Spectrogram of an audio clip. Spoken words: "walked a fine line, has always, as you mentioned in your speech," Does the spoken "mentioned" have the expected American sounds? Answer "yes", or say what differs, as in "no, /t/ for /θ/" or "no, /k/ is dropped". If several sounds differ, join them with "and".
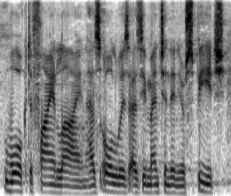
yes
